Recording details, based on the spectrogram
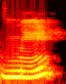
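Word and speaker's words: mais: Accent may we call it as may this means but may means but sounds like may sounds like the month May actually word French May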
